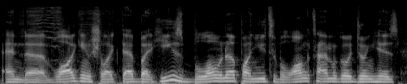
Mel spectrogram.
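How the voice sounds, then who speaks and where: A man's voice: mid-range voice, steady tone, fairly quick, warm tone, no echo. A young man from Russia, co-hosting a casual podcast, rambling with lots of fillers and swearing. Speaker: podcast co-host.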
